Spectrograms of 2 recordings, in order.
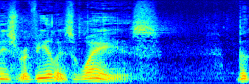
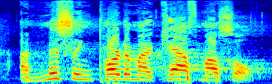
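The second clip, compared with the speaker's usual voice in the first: high, loud, slow yell. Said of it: "she stands up and she yells".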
